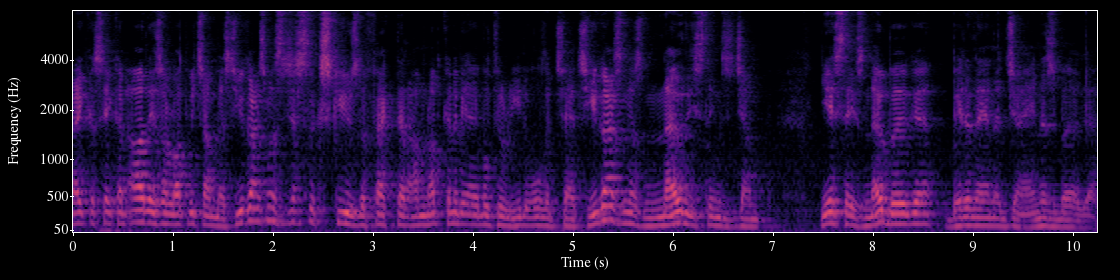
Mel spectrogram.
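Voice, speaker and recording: Lively intonation marks this man's speech. He moves along at a fairly quick pace. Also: medium pitch for a man. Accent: South African. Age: 50s. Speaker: livestream host. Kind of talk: casual chat.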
